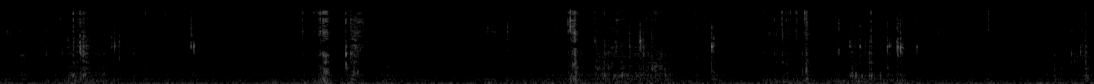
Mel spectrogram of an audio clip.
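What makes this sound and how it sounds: A solid white bar of soap is held in the hand and scraped with a flat metal blade, with flakes falling into the palm. Quiet, bright, crisp scraping and crunching strokes come in short bursts, each stopping dead with no ring.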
